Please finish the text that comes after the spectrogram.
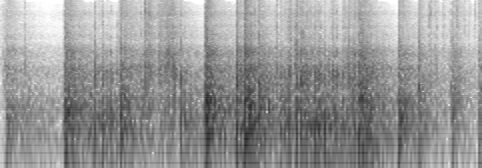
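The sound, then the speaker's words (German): Fireworks set off during a safety test at Germany's Bundesanstalt für Materialforschung (BAM) go off in a rapid, crackling series of sharp bangs, with a few louder bursts standing out over a dense hiss of smaller pops, continuing without pause. “Sicherheitstests von Feuerwerkskörpern gehören zu den bekanntesten Aufgaben der Bundesanstalt für Materialforschung, kurz BAM.”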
